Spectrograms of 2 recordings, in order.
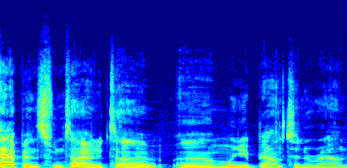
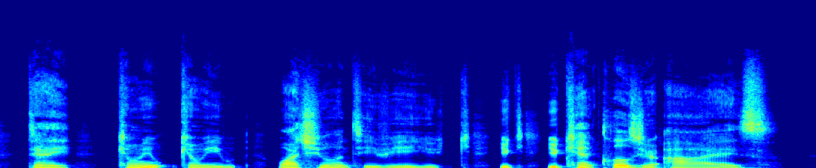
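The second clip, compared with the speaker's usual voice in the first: put-on drowsy, half-asleep child voice, pitched up; 5 semitones higher, 5 dB quieter than usual. Retelling what a half-asleep daughter said at bedtime: imitating half-asleep Lily. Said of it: "she's just half asleep".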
